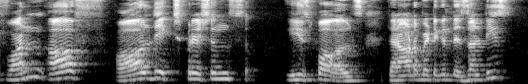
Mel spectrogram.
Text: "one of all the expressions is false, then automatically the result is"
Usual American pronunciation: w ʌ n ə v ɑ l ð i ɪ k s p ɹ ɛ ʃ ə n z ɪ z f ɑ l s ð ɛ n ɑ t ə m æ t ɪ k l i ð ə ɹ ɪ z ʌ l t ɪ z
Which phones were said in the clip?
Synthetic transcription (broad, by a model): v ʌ n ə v ɑ l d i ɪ k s p ɹ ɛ ʃ ə n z ɪ z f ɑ l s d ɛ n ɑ t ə m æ t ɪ k i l ɹ ɪ z ʌ l t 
